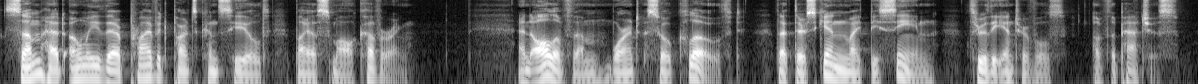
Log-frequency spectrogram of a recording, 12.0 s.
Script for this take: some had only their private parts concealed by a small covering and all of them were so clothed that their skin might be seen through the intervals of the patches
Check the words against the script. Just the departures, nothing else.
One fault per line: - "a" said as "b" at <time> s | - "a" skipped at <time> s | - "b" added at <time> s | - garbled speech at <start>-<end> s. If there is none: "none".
- "were" said as "weren't" at 6.1 s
